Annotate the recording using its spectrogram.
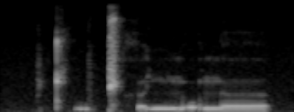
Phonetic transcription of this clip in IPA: cʰ ṵ˨ ǁʰ ə̰˨ ɲ n o̰˦ n əː˦

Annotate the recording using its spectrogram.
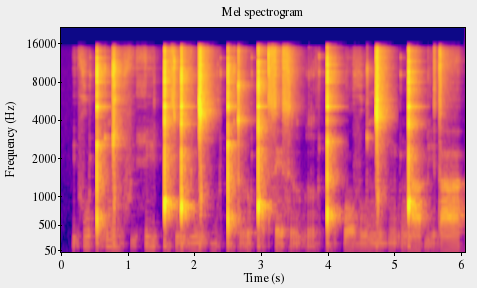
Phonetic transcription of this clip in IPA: ḭ f u ǃ ṵ ŋ͡ǀ o̤ f ḭ h i ǃ a̤ sʲ ŋ͡ǃ ḭ v ŋ͡ǀ ḭ ɡ͡b ṳ ǃ ṳ t r u ǃ ɛ̰ t s e s r ṵ r o̤ ǃ o̤ v k͡p o v u ŋ͡ǀ i v ŋ͡m ṵ ŋ͡ǃ a ɓ i d a

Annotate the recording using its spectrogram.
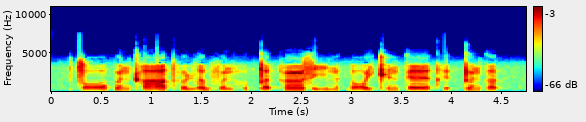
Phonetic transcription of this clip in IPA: t͡s ɔː˨˥ p ɵ˧ n kʰ aː˨˥ t̪ʰ ɵ˨ ɥ l ɐ˨˩ w f ɵ˨˧ n h ʊ˥ k̚ t̪ ɐ˧ t̚ h œː˥ s iː˨ m ɪ˥ k̚ l ɔː˨˧ j kʰ ɪ˥ ŋ k ɛː˨ t̪ʰ ɪ˨˥ k̚ t̪ ɵ˥ n k ɐ˥ k̚

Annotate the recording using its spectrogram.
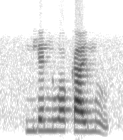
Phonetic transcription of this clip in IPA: m j ɛ˥ n w ɔ˥ k a˥ ɪ̯ m u˥˩

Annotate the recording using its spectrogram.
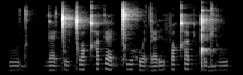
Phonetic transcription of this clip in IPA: ʊ˨ d | ɡ æ˨ ǀ u˨ ǀ u˧ qʰ ɪ˦ k æ˨ d ǀ i˦ χʷ æ˨ d æ˧ ɾ ɪ˦ f ʊ˦ qʰ i˦ k ǃ ɪ˨ d j ʊ˧

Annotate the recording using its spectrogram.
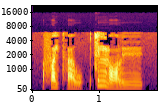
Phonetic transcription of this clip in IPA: f ɐ˧ j t̪ʰ ɐ˨˩ w | t͡s ɪ˥ ŋ n̪ ɔː˨˩ l yː˨

